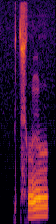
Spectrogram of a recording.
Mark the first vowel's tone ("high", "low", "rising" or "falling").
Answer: rising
